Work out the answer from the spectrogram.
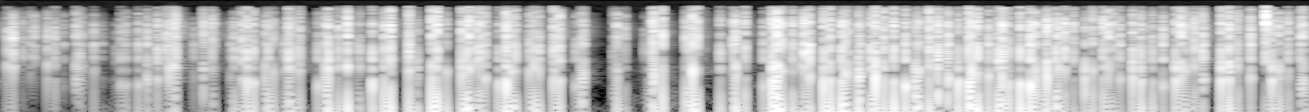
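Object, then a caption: Round plastic container lid. Long nails tap rapidly on a round, hollow blue plastic container lid held in both hands. The result is a fast, uneven stream of sharp, dry clicks with a hollow plastic knock and almost no ring.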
